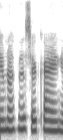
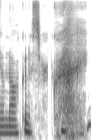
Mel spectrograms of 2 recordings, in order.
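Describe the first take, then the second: First: Quick, higher, giggly self-mockery; a fast, higher, laughing rush at her own tears; laughing at herself. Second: Whispered through welling tears, half laughing; a choked, laughing whisper fighting off tears; tearful whisper. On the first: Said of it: "and then I start crying". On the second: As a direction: hold back tears in a whisper. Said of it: "I say I'm not gonna start crying". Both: Real, not acted.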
